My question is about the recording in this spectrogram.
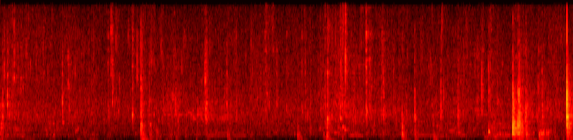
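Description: Kayak paddle strokes and water splashing as a kayak glides in against a wooden dock, with a cluster of sharp knocks near the end as the paddle and hull meet the dock.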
